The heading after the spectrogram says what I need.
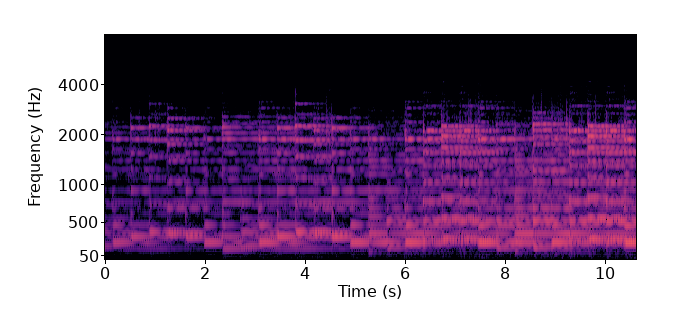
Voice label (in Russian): русский рэп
